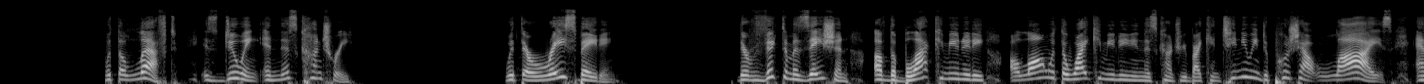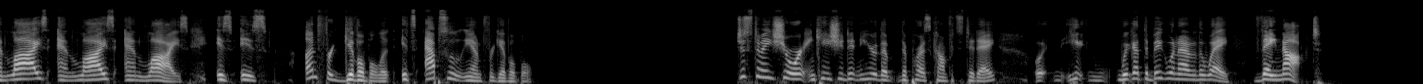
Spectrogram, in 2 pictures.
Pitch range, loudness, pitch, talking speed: 180-250 Hz, -24 LUFS, 210 Hz, 145 wpm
